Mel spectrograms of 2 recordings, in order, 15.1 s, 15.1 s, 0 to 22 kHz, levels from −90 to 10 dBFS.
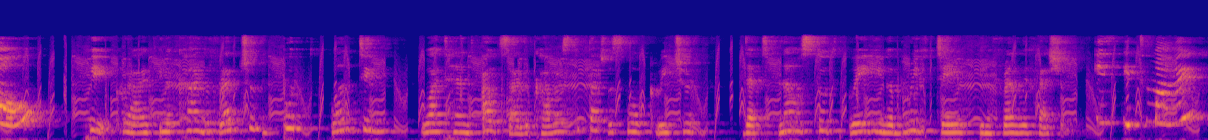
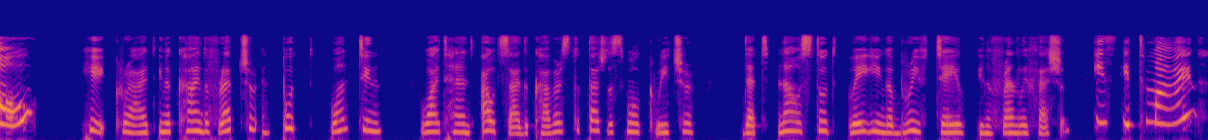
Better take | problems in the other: second | background sound (Scratching (performance technique)); 17 dB below the speech // room echo; dies away in 0.7 s

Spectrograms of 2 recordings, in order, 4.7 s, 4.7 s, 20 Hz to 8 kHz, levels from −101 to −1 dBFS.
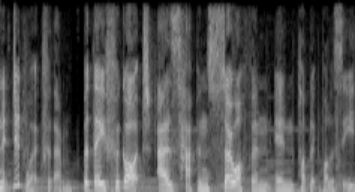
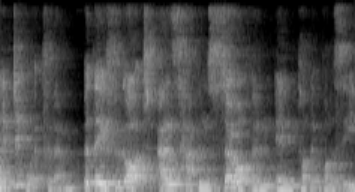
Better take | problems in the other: first | room echo; dies away in 0.7 s

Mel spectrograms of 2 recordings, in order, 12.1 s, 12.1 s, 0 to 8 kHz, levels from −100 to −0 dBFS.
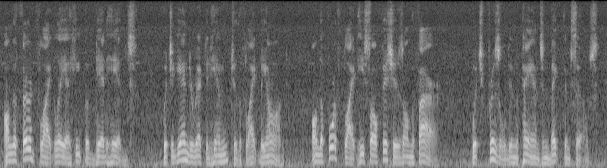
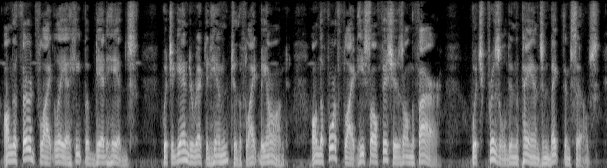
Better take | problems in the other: second | background sound (Water); 18 dB below the speech

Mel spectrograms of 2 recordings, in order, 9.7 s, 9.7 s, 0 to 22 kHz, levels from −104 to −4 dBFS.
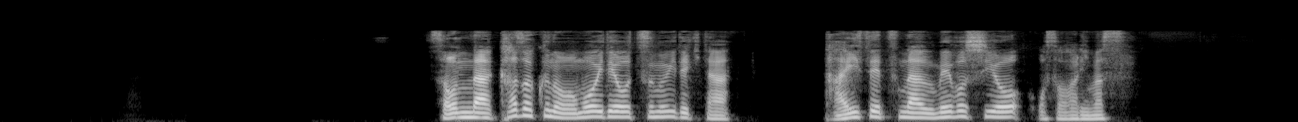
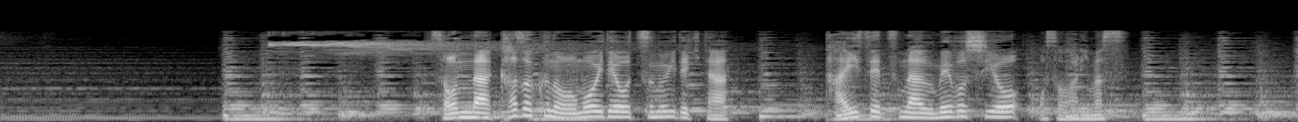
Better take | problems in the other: second | noise reduction (neural mask model Resemble Enhance denoiser)

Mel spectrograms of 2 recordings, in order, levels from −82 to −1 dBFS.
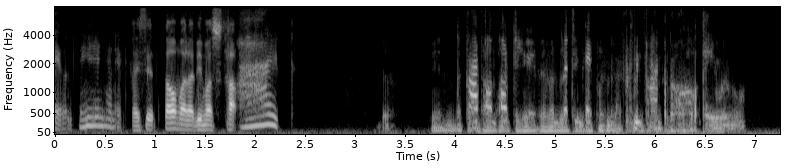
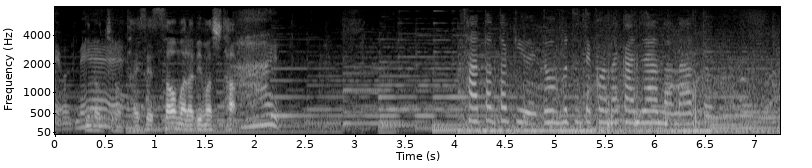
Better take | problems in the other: second | noise reduction (neural diffusion model UNIVERSE++)

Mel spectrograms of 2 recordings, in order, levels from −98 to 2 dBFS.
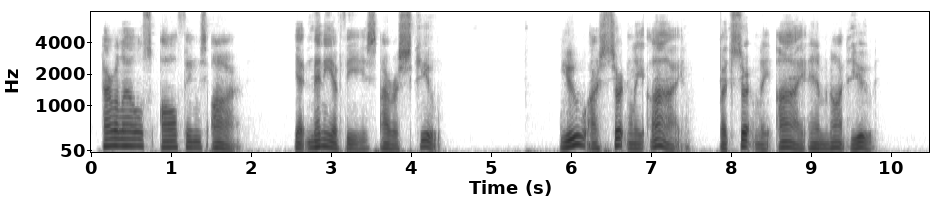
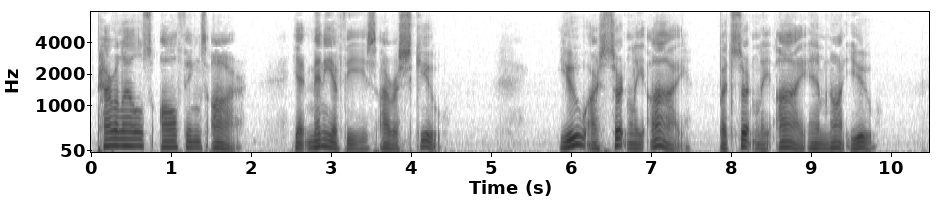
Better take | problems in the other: second | noise reduction (neural mask model DeepFilterNet 3)

